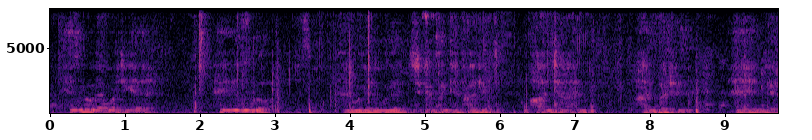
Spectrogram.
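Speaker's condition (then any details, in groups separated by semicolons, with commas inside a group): Parkinson's disease; recently diagnosed, late onset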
